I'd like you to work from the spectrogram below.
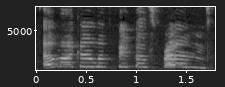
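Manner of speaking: squeaky, very high mock gushing; gushing excitement. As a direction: imitate an over-eager new best friend. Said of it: "really excited to meet her".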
